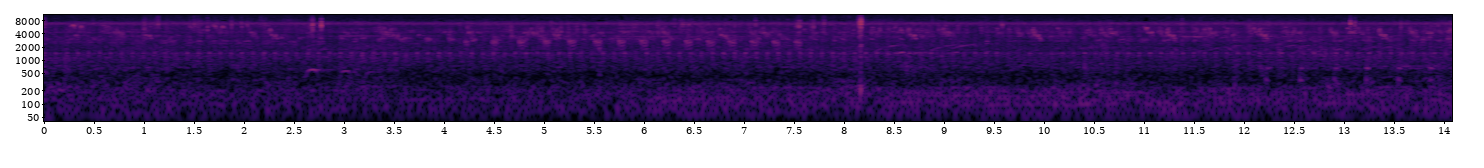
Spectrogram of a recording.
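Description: Outdoor ambience: steady background noise with a run of quick, evenly spaced high chirps in the middle and a single sharp click about eight seconds in.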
